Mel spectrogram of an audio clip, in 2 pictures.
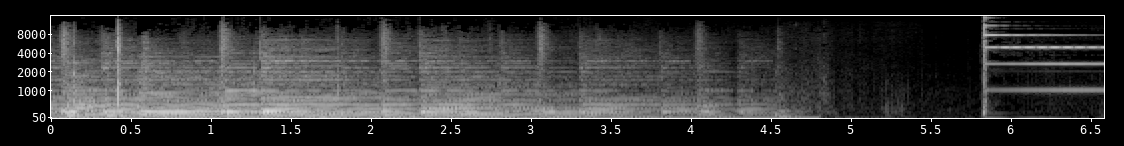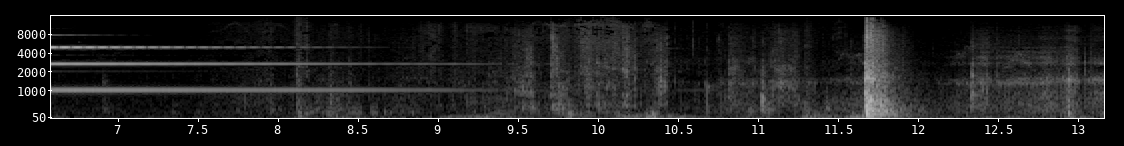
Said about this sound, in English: I had to walk over to the road track just to do that so you could have your starting bell.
